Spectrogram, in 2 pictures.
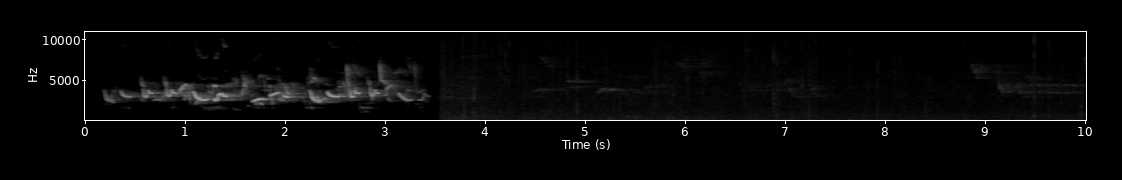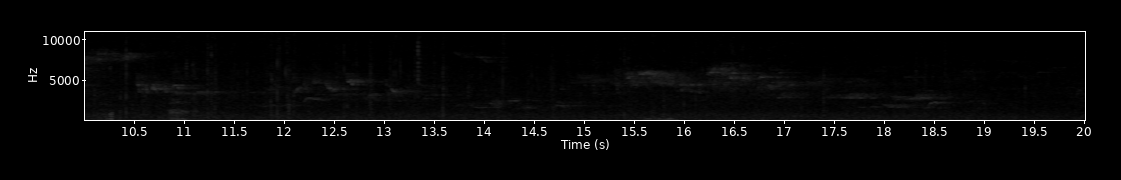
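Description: A loud, rapidly warbling bird song for about the first three and a half seconds. After that come faint forest ambience, scattered distant bird calls and a low rumble.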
